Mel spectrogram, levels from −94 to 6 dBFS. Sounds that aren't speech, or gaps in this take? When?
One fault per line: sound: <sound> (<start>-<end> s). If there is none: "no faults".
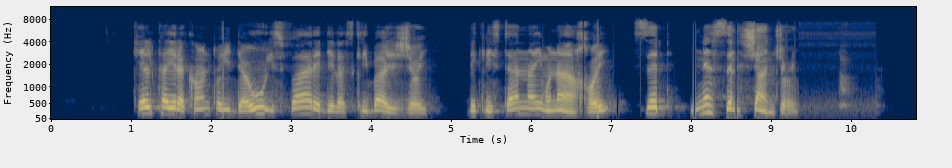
sound: bark (9.8-10.1 s)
